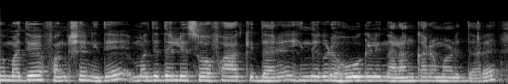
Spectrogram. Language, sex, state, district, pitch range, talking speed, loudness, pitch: Kannada, male, Karnataka, Bellary, 170-190 Hz, 120 wpm, -15 LUFS, 180 Hz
